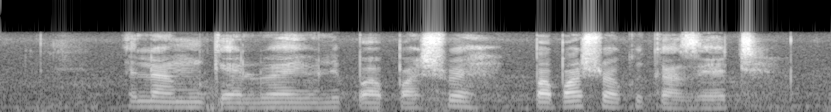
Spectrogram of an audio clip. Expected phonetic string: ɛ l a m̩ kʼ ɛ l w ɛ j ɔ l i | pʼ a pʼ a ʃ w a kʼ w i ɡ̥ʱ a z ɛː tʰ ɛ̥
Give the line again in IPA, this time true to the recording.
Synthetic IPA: ɛ l a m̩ kʼ ɛ l w ɛ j ɔ l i | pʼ a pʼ a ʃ w a kʼ w i ɡ̥ʱ a z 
